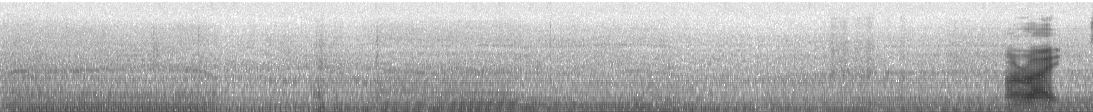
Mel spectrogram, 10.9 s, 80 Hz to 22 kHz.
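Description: A Suzuki GSXR 600 motorcycle ridden by a beginner, its engine a steady low rumble with shifting throttle under a rider talking, and a brief rising rev near the end.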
